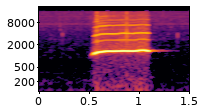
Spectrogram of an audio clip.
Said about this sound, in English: Blow the whistle.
